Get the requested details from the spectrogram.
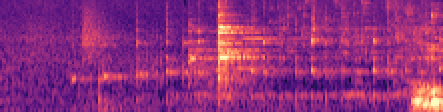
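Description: A glass bottle clinks against a wine glass.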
